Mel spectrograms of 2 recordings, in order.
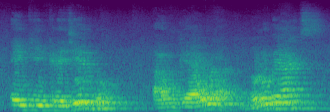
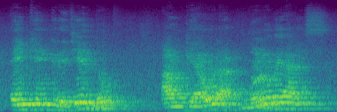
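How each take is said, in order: The two takes are said the same way.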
